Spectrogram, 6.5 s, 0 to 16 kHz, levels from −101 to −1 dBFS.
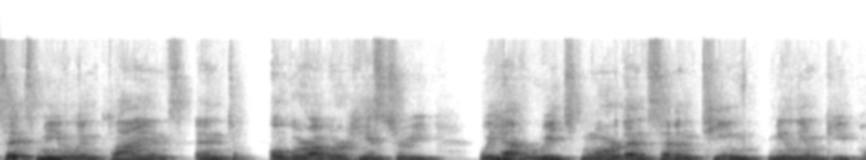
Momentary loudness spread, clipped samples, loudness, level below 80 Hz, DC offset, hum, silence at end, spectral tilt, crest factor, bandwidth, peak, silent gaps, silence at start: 9 LU; under 0.1%; -26 LUFS; -68 dBFS; under 0.1%; none; 0 s; -9 dB/octave; 16 dB; 11.5 kHz; -8 dBFS; none; 0 s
